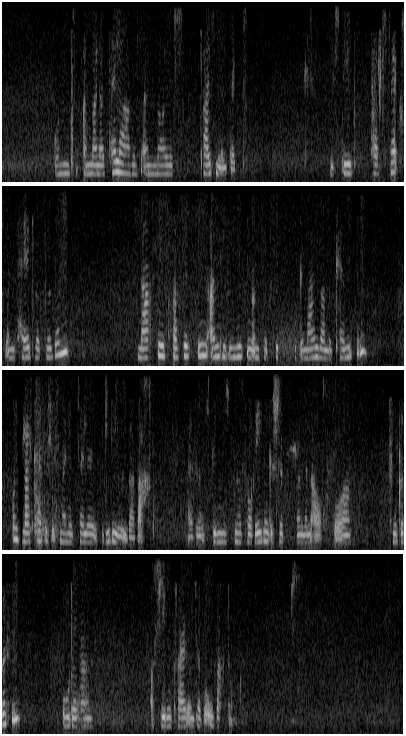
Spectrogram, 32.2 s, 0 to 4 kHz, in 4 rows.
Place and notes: Telefonzelle, Dieffenbachstraße - videoüberwacht 07.08.2007 09:15:10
